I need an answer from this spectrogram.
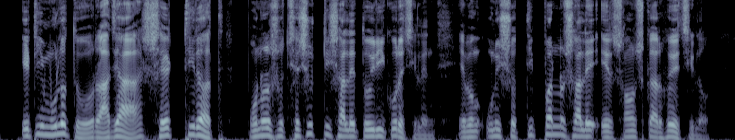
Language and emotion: Bengali, neutral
